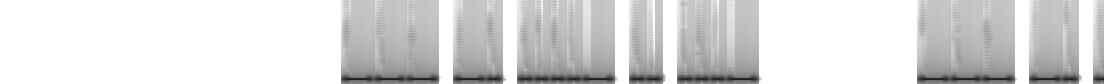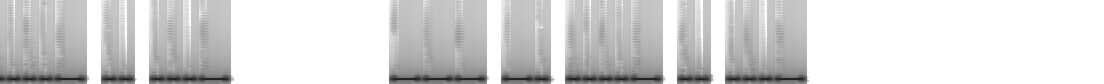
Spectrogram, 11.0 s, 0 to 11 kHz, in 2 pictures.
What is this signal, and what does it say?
Morse code, heard as a keyed tone, about 32 wpm, 700 Hz. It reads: ON4IV ON4IV ON4IV
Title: DXCC-100 Call Signs - 5 Characters - Repeated 3x - 30wpm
